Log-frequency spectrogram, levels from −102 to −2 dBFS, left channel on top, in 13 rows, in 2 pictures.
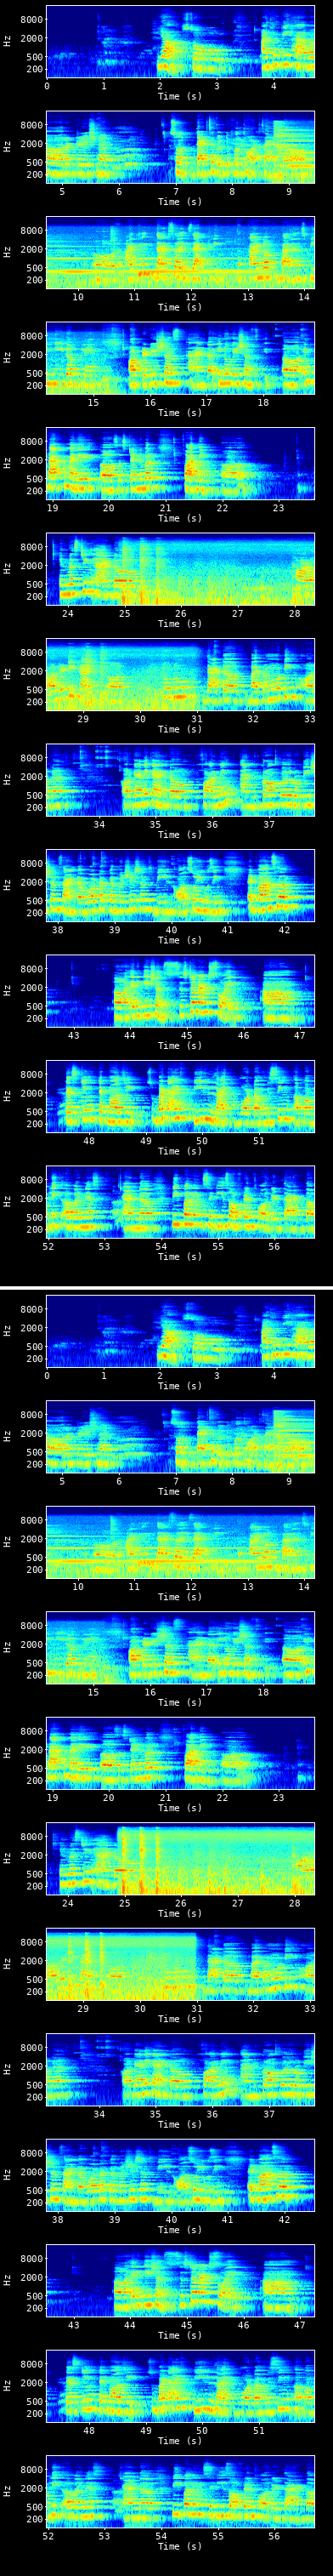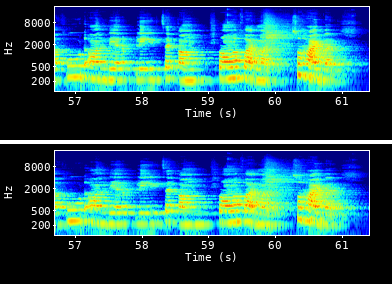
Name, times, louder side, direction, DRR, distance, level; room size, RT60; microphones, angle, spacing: voice 1, 1.9-3.2 3.8-6.4 6.9-9.4 10.2-21.1 21.3-22.4 23.8-25.3 28.0-29.8 30.4-33.4 34.4-42.2 43.7-46.0 46.3-46.9 47.5-58.9 59.1-60.9, left 2 dB, 65° left, 3 dB, 1.6 m, -31 dB
sound 1, 8.7-15.2, right 1 dB, 5° right, 1.9 m, -36 dB
sound 2, 24.9-31.0, right 7 dB, 85° right, 0.5 m, -32 dB
13.5 x 5.5 x 5.1 m, 0.94 s
head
